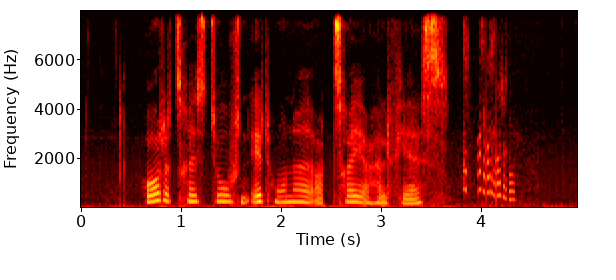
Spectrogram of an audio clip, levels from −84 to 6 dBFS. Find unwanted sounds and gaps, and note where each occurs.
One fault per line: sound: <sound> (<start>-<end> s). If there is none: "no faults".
sound: chirp (3.8-4.4 s)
